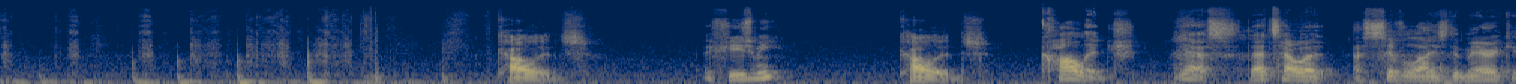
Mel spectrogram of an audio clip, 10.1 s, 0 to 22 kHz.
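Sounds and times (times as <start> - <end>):
word being written down by hand: 0.0 - 3.1
speech: 3.4 - 4.0, 4.7 - 5.3, 6.0 - 10.1.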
